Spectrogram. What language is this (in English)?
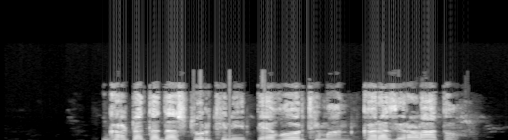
Gawar-Bati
